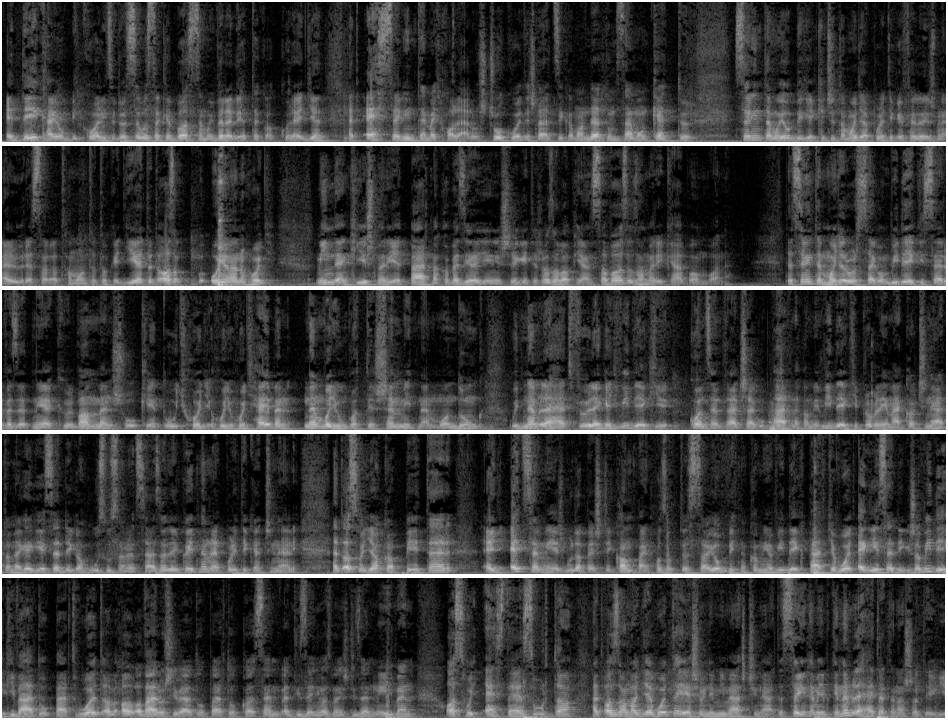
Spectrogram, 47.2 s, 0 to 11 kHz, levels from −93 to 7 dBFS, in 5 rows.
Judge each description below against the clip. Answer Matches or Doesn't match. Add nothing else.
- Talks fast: Matches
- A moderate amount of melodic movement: Matches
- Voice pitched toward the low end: Matches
